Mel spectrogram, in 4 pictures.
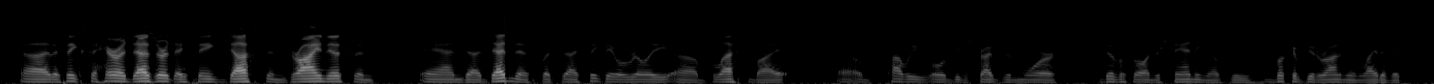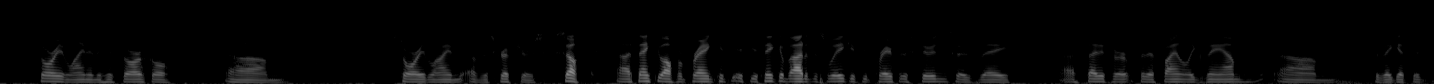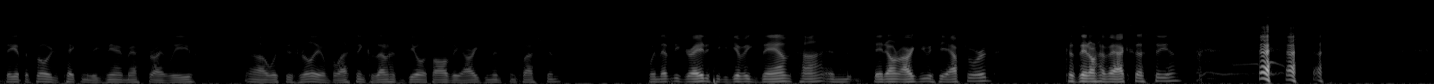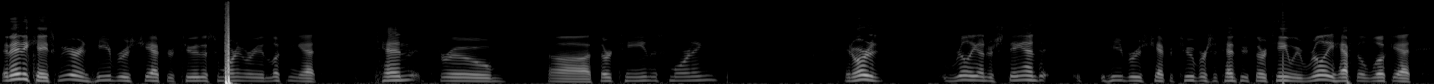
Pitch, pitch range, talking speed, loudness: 120 Hz, 110-145 Hz, 185 wpm, -35 LUFS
